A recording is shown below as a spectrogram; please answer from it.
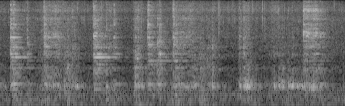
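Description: Onions sizzle in a pan with rock salt, with repeated scraping stir strokes and light utensil clinks over a steady frying hiss, close and clear, no talk.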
